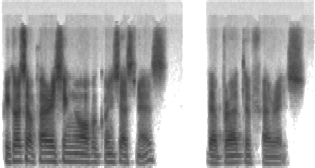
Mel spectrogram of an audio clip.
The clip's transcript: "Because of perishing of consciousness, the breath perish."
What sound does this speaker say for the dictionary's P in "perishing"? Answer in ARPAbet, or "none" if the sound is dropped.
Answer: F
